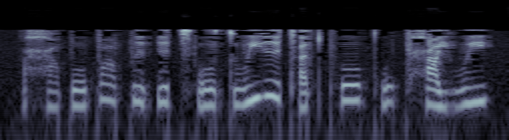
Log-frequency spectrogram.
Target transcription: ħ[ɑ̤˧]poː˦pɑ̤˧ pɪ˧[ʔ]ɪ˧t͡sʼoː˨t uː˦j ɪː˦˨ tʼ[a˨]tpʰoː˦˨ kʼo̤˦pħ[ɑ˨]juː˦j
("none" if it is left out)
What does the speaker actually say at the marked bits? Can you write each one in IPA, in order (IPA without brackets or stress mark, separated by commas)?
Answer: ɑ̤˨, ʔ, a˨, ɑ˨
